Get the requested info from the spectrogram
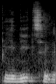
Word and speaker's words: Belize: Einfach Belize geschrieben, ausgesprochen Belize.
